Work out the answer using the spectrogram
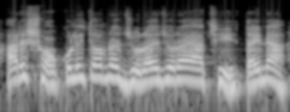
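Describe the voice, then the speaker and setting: A man's voice: sits high, racing, no room sound, studio quality, natural voice. A man voicing a jovial, teasing young husband who coaxes everyone along. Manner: cheerful, coaxing, teasing.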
